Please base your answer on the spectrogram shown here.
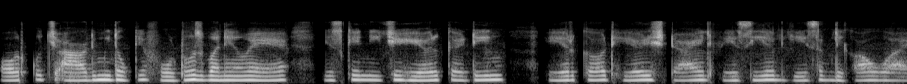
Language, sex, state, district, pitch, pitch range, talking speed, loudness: Hindi, female, Punjab, Kapurthala, 195 Hz, 190-205 Hz, 150 wpm, -17 LUFS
